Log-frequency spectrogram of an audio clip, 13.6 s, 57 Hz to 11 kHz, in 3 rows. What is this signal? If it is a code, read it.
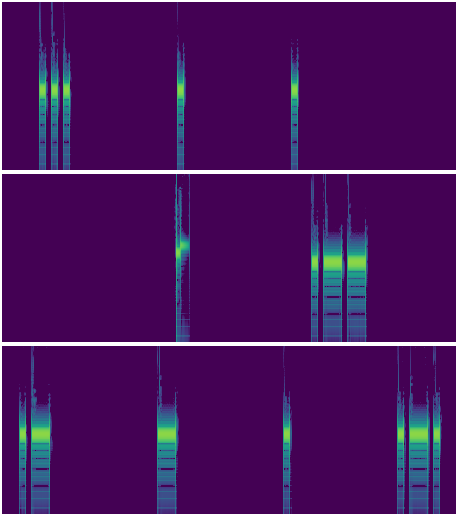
Morse code, heard as a keyed tone, about 20 wpm, spaced as for 7 wpm, 700 Hz. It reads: SEE WATER
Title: 6x Character Spacing - Top 100 Words - 20wpm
